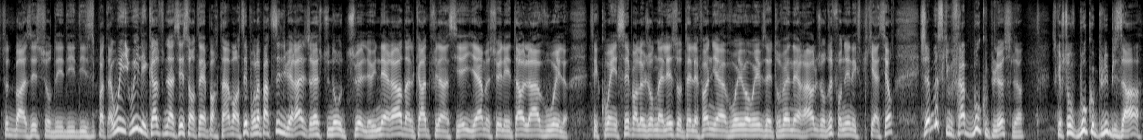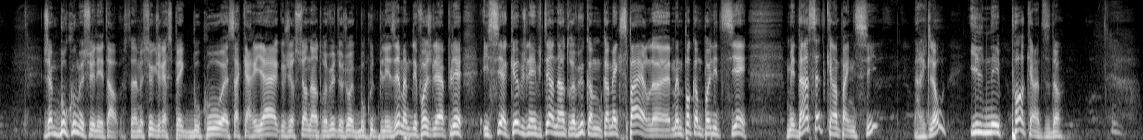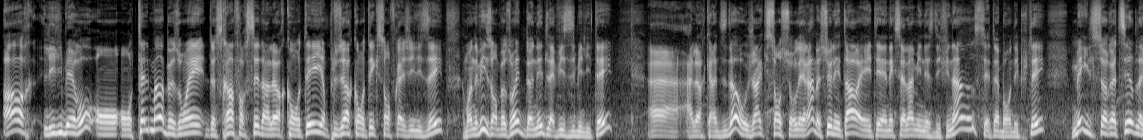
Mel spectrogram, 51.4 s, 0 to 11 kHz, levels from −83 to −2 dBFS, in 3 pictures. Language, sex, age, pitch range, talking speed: French, male, 40-59, 120-170 Hz, 230 wpm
